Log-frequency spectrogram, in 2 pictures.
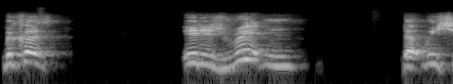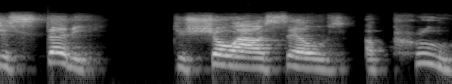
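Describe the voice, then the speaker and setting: A woman speaks very slowly, her intonation lively and her loudness swinging widely. She leaves long, frequent pauses. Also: medium pitch for a woman. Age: 60s. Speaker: livestream guest. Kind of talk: live stream discussion.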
